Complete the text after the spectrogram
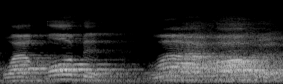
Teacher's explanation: waqob ya sama huruf ba juga diqalqolahkan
